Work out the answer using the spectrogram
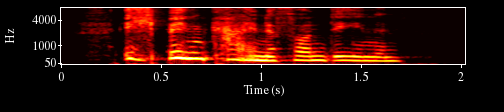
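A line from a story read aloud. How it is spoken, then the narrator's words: Angry shout. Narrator (German): rief Jana wütend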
